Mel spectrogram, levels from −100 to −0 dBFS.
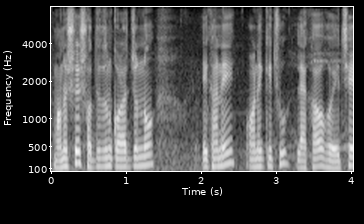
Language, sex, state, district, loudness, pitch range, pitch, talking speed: Bengali, male, West Bengal, Cooch Behar, -16 LUFS, 130-160 Hz, 145 Hz, 120 wpm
